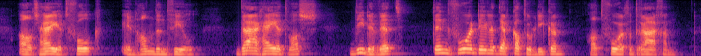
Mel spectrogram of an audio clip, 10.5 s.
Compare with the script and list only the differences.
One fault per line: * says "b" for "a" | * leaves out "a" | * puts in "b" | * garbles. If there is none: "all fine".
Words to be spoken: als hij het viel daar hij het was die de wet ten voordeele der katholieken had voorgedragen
* puts in "volk in handen"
